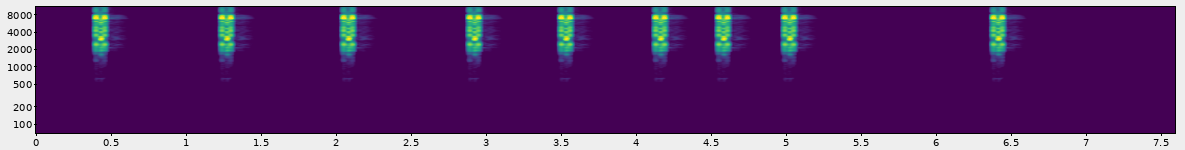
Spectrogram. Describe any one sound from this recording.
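Short sharp computer key clicks sound one after another.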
